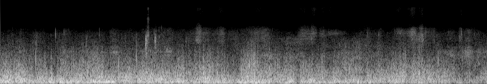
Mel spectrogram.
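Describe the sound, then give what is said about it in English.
Wind blows straight into a microphone outdoors, a steady, loud, low roar of buffeting gusts that lasts the whole clip with no talking. “It protects my face a little bit from this, the wind blowing right in my eyes.”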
